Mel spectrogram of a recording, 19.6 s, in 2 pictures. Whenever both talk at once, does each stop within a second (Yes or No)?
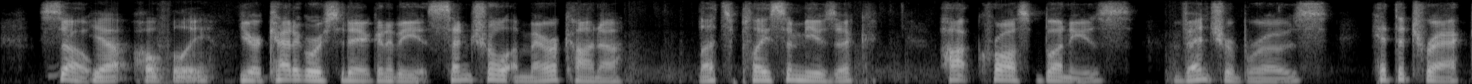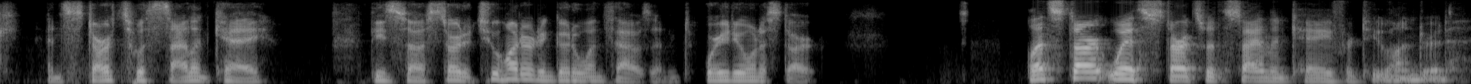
Yes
